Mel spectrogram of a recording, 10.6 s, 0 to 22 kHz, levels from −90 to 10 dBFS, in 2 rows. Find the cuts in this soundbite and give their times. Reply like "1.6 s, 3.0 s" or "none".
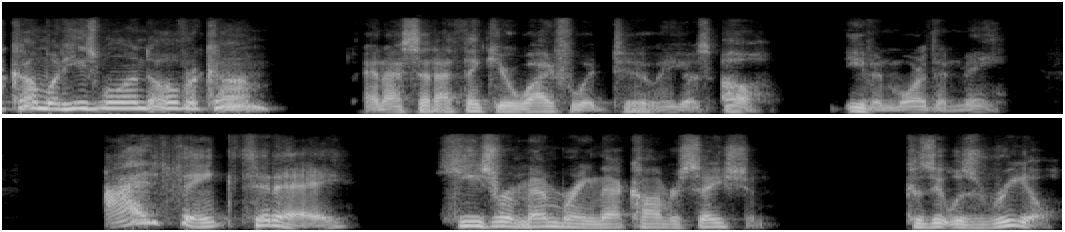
1.6 s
